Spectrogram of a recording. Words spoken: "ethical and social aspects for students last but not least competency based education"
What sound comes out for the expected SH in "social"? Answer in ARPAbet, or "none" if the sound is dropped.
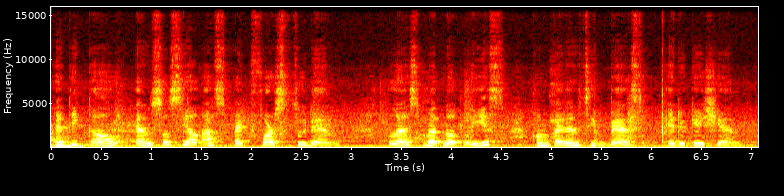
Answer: S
